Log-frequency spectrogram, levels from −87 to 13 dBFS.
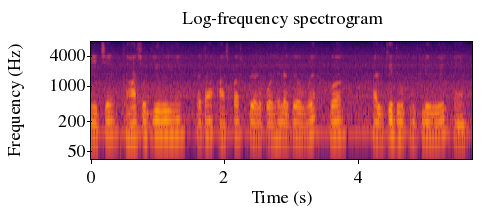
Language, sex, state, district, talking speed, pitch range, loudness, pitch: Hindi, male, Maharashtra, Pune, 170 wpm, 100-110 Hz, -20 LUFS, 105 Hz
